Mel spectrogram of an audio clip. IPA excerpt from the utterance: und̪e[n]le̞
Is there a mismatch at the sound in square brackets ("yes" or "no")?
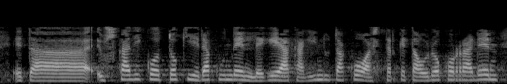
no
